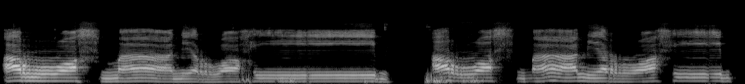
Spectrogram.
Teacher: Jadi tasdid itu menandakan bahwa huruf tersebut ro ya, huruf ro tersebut itu double, jadi dibacanya ditekan. Jadi jangan, harus jelas, harus terdengar tasdidnya, harus ketahuan, yang dengar itu harus tahu kalau itu ada tasdid di ro ya.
